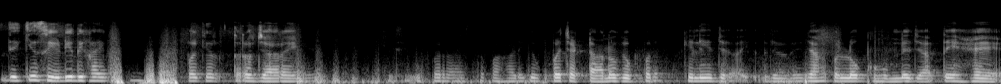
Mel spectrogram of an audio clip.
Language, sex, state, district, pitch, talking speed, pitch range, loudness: Hindi, male, Uttar Pradesh, Etah, 150 Hz, 150 wpm, 145-160 Hz, -18 LUFS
